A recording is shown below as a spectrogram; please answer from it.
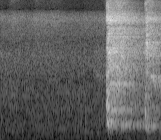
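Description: A person coughing twice in quick succession, close to the microphone, after a quiet stretch; the two coughs come near the end, about half a second apart.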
